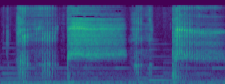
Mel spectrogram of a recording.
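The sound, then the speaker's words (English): A sleeping cheetah snores in rough, rasping breaths, each loud snort-like pull lasting about a second, separated by brief pauses, with a low grunting rumble underneath. “Yeah, sometimes when cheetahs are sleeping, they snore.”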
